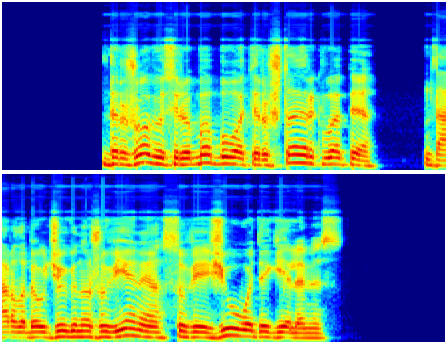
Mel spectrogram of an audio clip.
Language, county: Lithuanian, Vilnius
